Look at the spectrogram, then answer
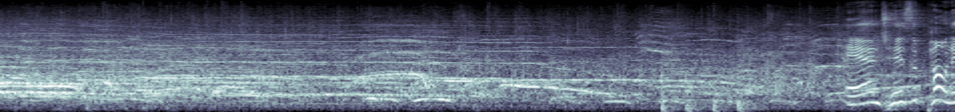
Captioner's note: cheers & boos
